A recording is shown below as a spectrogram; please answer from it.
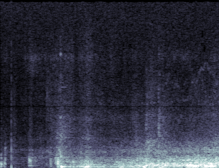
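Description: A chair being moved into place on a stage floor: a few short knocks, then from about half a second in a rolling, scraping noise that grows louder.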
